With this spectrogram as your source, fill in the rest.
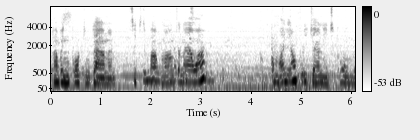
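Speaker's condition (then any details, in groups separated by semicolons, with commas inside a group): MND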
